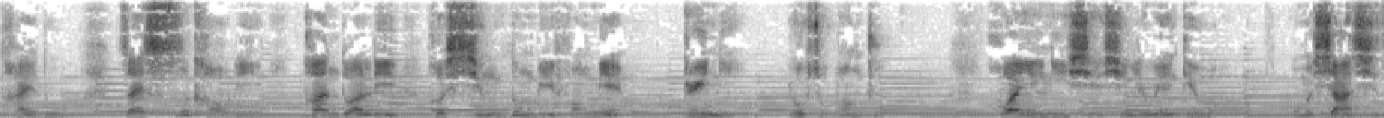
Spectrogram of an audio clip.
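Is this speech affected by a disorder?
No.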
